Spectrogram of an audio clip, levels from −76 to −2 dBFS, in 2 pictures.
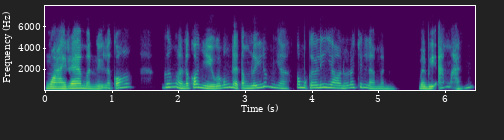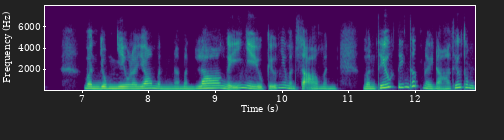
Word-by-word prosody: ngoài 195 -2 +5
ra 220 +3 +7
mình 190 -5 0
nghĩ 175 +4 -1
là 235 -2 -2
có 270 +9 0 0.4
rức 315 +4 0
là 280 -10 +2
nó 220 - +2
có 285 +6 +3
nhiều 215 -10 +3
cái 215 - +2
vấn 290 +4 -1
đề 215 - +3
tâm 225 0 -2
lý 240 +4 +2
lắm 340 -2 -2
nha. 220 -4 -3
Có 285 - 0
một 270 - +1
cái 255 +1 0
lý 295 +2 +2
do 250 -4 +1
nữa 230 +2 -3
đó 280 - -2
chính 305 -1 -4
là 225 -9 -2
mình 175 -2 -6 0.4
mình 190 -3 +1
bị 190 - +5
ám 310 - -3
ảnh, 230 - -6 0.6
mình 200 -3 +1
dùng 190 0 +2
nhiều 185 -1 +3
là 180 - 0
do 215 +5 +1
mình, 180 -5 -3
à, - - -4
mình 175 -1 -4
lo 225 +4 +3
nghĩ 210 -2 0
nhiều, 210 -10 0
kiểu - - -2
như, 260 -1 -4
mình 200 -4 -3
sợ 170 - -2
mình 180 -1 -6 0.4
mình 180 -1 -1
thiếu 280 +7 +4
tiến 320 +1 0
thức 420 - -3
này 195 -5 -2
nọ, 180 -1 -4
thiếu 280 +4 +1
thông 265 -6 -2
220 Hz, 260 wpm, -20 LUFS, 185-265 Hz, 0.6 s, ra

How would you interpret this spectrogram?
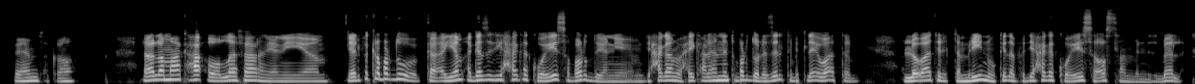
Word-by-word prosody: فهمتك 155 -2 -3
آه، 150 +1 -5 0.7
لا، 180 +2 +7
لا 220 +2 +5
معاك 220 +1 +3
حق 215 -1 +3
والله 170 +3 +2
فعلًا 185 -2 +1
يعني 145 0 -1
آمم، 150 +1 -8 0.2
هي 170 - +7
الفكرة 260 +9 0
برضه 230 -9 0
كأيام 170 +5 +3
أجازة 195 +3 +3
دي 210 +1 -1
حاجة 220 0 -2
كويسة 190 +1 0
برضه 180 -3 -2
يعني، 135 +1 -5
دي - - -8
حاجة 185 +1 +3
أنا 185 - 0
باحييك 170 +2 -2
عليها. 170 +1 -1
أنت 190 0 +2
برضه 195 -3 -1
لا 150 - -3
زلت 190 +5 -2
بتلاقي 180 +3 -2
وقت 180 -1 -2 0.6
اللي 160 - +5
هو - - +2
وقت 190 0 +3
للتمرين 165 +5 +2
وكده، 175 +4 -2
فدي 155 +3 -4
حاجة 190 +2 0
كويسة 155 -1 -2
أصلًا 145 -6 -7
بالنسبة 130 +6 -5
لك. 145 -6 -8
170 Hz, 210 wpm, -22 LUFS, 150-195 Hz, 0.7 s, لا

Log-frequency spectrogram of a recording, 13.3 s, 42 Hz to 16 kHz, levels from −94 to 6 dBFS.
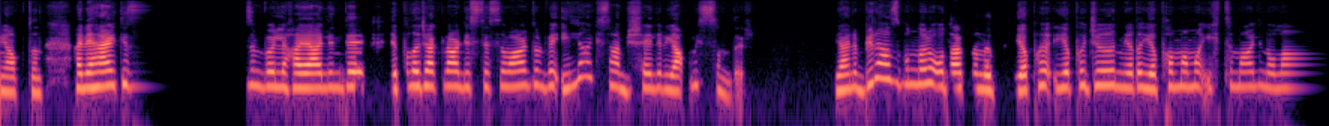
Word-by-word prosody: yaptın. 210 -1 -3 0.3
Hani 255 0 +5
herkesin 270 0 +3 1.2
böyle 270 -1 +2
hayalinde 255 +1 +4 0.4
yapılacaklar 275 +1 +3
listesi 260 +1 -7
vardır 280 0 +1
ve 280 - -2
illaki 400 - -5
sen 270 -5 -2
bir 210 - -10
şeyleri 250 -1 -4
yapmışsındır. 230 - -3 0.8
Yani 230 +1 0
biraz 370 -1 +2
bunlara 305 +1 0
odaklanıp 255 -4 +1 0.2
yapa 235 +5 +1
yapacağın 275 +2 -1
ya 255 0 -1
da 260 - +2
yapamama 265 +2 -1
ihtimalin 270 +2 -7
olan 250 0 -7
265 Hz, 115 wpm, -20 LUFS, 250-280 Hz, 1.2 s, Hani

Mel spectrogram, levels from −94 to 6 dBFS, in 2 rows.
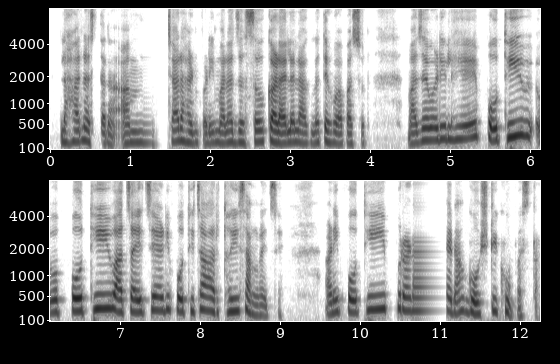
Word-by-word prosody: लहान 190 +3 -3
असताना, 165 -4 -5 0.2
आमच्या 175 +2 -6
लहानपणी 175 -3 -4
मला 180 0 -3
जसं 185 +2 +1
कळायला 180 -2 +4
लागलं 170 -1 -4
तेव्हापासून. 160 -3 -3 0.5
माझे 170 +6 -1
वडील 225 +2 +1
हे 235 +3 +1
पोथी 255 +7 +5
अ, 210 - -1 0.2
पोथी 235 +4 +6
वाचायचे 220 -1 +3
आणि 240 +1 0
पोथीचा 225 +2 +1
अर्थही 220 +2 0
सांगायचे. 165 - -3 0.6
आणि 205 +4 -2
पोथी 245 +5 +2 0.2
पुराणात 235 -3 -2 0.2
आहे 225 - 0
ना, 195 +3 -3
गोष्टी 205 +3 +1
खूप 210 - -4
असतात. 150 - -7
210 Hz, 135 wpm, -22 LUFS, 175-235 Hz, 0.6 s, पोथी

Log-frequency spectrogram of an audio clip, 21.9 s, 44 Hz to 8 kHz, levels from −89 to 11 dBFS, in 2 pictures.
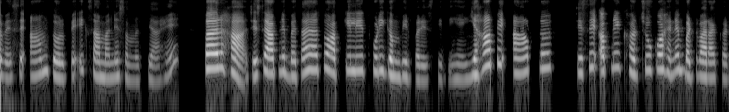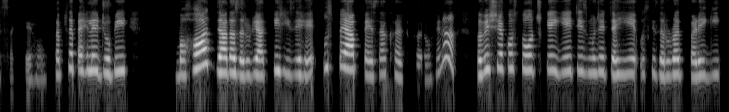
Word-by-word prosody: वैसे 230 +2 -9
आमतौर 245 -2 -5
पे 235 - -9
एक 155 0 -15
सामान्य 225 -1 -7
समस्या 195 -3 -18
है। 235 - -15 0.4
पर 335 +1 +10
हाँ, 275 -5 +3
जैसे 240 +5 -1
आपने 275 +2 +4
बताया 265 +6 -1
तो 315 +2 -7
आपके 275 +1 -1
लिए 300 0 -3
थोड़ी 300 0 -7
गंभीर 235 -4 0
परिस्थिति 195 +1 -15
हैं। 200 -1 -16
यहाँ 255 - +4
पे 420 +4 -3
आप 290 +5 -3 0.4
जैसे 275 +6 -5
अपने 335 +3 -3
ख़र्चों 280 +2 -4
को 320 +1 +2
है 275 -4 -7
ना 310 - -2
बँटवारा 230 -3 -1
कर 215 -2 -16
सकते 205 - -28
हो। 195 +1 -29 0.2
सबसे 250 +7 -5
पहले 305 -1 -1
जो 270 -2 -2
भी, 295 +3 -3 0.7
बहुत 335 - +7
ज़्यादा 275 -1 +7
ज़रूरियात 245 0 +1
की 305 -1 -1
चीज़ें 255 -3 -6
हैं 255 - -4 0.2
उस 350 0 -7
पे 365 - -4
आप 320 -1 +9
पैसा 245 +1 -7
ख़र्च 230 -4 -13
करो, 195 0 -20
है 280 - -16
ना? 280 - -1 0.4
भविष्य 325 +5 0
को 335 0 -4
सोच 315 -2 -3
के 310 0 -2
ये 290 0 -6
चीज़ 290 -2 -9
मुझे 275 +1 -7
चाहिए 255 0 -3
उसकी 260 +1 -18
ज़रूरत 255 +1 -2
पड़ेगी 240 +2 -6
265 Hz, 165 wpm, -22 LUFS, 235-305 Hz, 0.7 s, पर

